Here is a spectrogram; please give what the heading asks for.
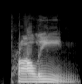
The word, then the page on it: praline: American English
